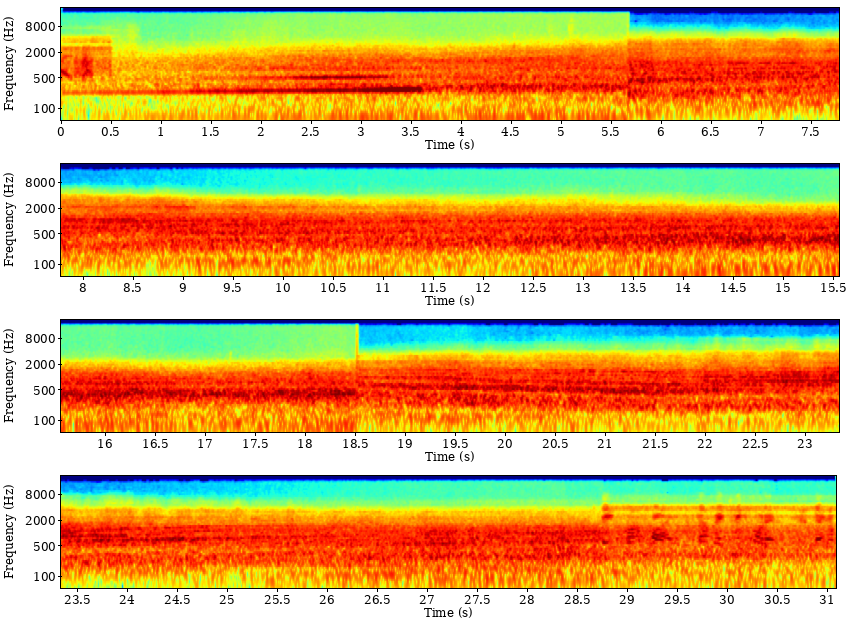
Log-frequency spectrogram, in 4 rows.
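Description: Airliner jet engines in several spliced clips. First comes a rising whine from an approaching aircraft. Then the Boeing 747-400 freighter's four engines run at take-off power as a steady roar, followed by a jet passing with a sweeping, phasing rush.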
